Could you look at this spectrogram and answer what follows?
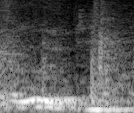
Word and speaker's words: oud: This instrument is called the oud. It's spelled in English, O-U-D, rhymes with food.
